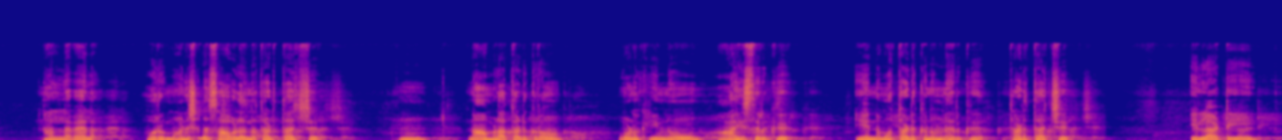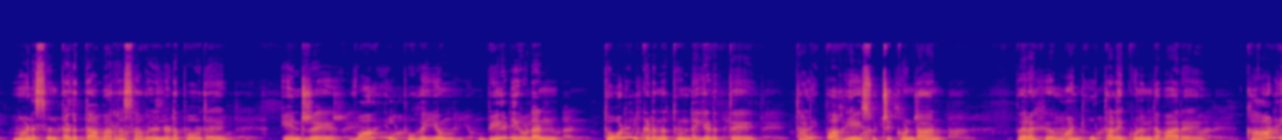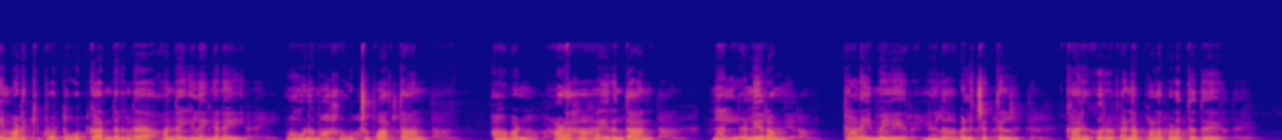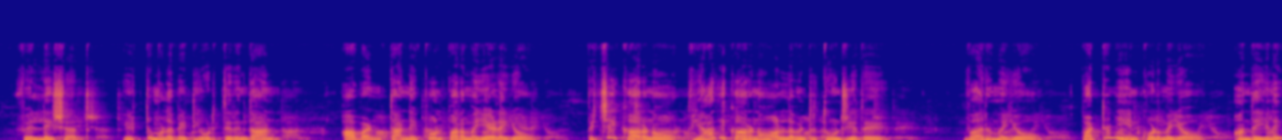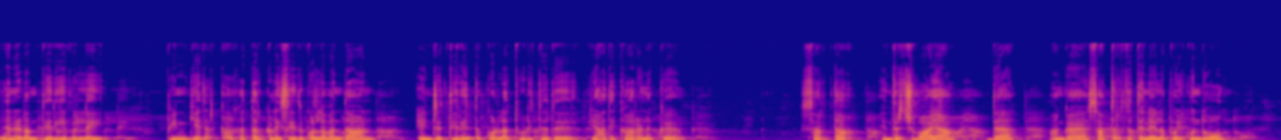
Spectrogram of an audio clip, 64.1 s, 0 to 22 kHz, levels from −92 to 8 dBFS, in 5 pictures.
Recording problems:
echo of what is said; faint; throughout; 310 ms later, 20 dB below the speech

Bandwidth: 15 kHz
